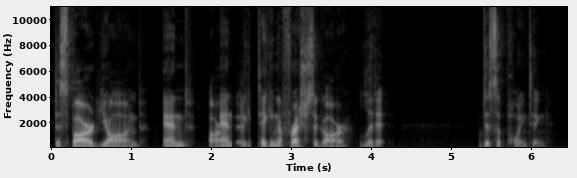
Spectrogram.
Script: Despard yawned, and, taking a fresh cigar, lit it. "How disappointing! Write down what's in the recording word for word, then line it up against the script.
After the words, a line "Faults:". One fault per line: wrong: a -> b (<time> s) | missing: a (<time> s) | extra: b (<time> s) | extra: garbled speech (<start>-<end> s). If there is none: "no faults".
Despard yawned, and, [garbled] taking a fresh cigar, lit it. "Disappointing!
Faults:
extra: garbled speech (2.0-2.5 s)
missing: How (4.2 s)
